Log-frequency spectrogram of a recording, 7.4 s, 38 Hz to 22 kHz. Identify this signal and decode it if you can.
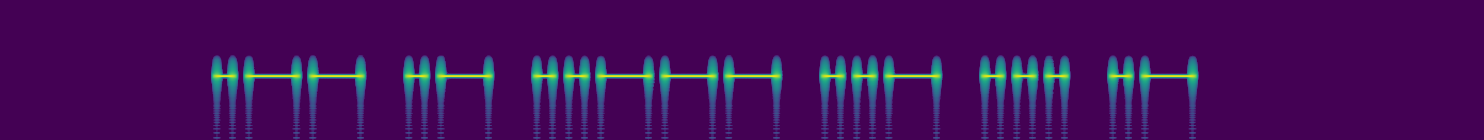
Morse code, heard as a keyed tone, about 15 wpm, 700 Hz. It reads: WA2USA
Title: NA SOTA Activator Callsigns 15wpm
